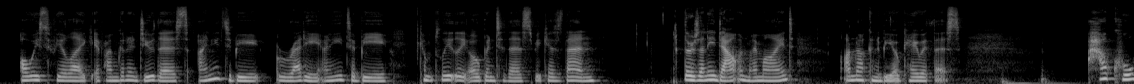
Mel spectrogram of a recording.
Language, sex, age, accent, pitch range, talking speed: English, female, 20-39, American, 165-190 Hz, 215 wpm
